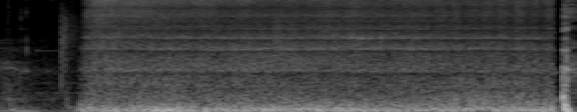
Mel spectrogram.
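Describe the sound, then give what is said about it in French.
A voice imitates a kettle's hiss, a steady breathy white-noise rush lasting about three seconds, held fairly loud, then cut off by a brief sharp breath at the end. “Lui, il y a un petit bruit de fond, j'aperçois un bruit blanc ou une chute d'eau. Un genre de. Un petit peu comme ta bouilloire tantôt, là, elle faisait”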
